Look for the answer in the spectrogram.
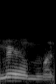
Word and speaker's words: Miramar: Oh, I'm from Miramar.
